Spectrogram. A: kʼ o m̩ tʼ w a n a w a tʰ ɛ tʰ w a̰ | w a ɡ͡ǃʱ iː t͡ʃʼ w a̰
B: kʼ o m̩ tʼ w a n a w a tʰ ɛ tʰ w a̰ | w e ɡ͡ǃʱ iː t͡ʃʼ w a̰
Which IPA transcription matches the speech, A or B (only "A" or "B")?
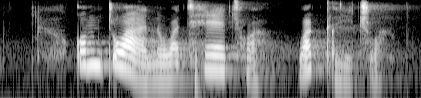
A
